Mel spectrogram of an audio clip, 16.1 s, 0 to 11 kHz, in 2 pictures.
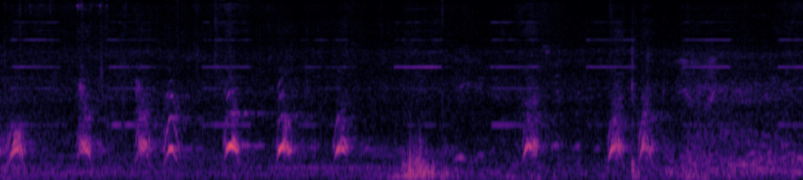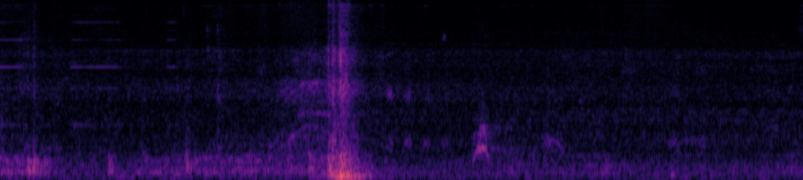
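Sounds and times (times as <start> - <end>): dog barking: 0.0 - 3.6, 5.2 - 6.7, 12.8 - 13.1
passing road traffic: 0.0 - 16.0
short electronic beeps: 0.1 - 9.9.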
